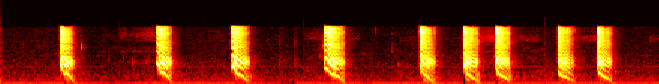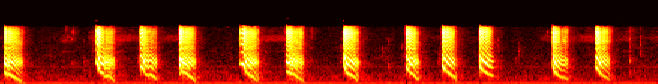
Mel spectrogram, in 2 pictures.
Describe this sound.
I was goofing off with a little straw and found that it reminded me of a baby alligator. It's close, but not exact. you may have to speed it up to get the right staccato sound to it.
